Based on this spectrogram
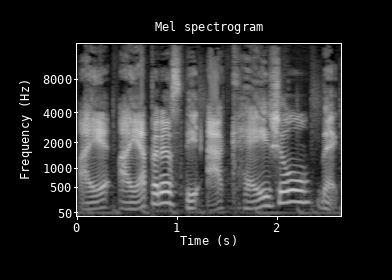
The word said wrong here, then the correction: Acausal: that would be Iapetus the Acausal. – Sure. – As in Iapetus the either has no cause or behaves in ways that have no cause or is related to having no cause.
